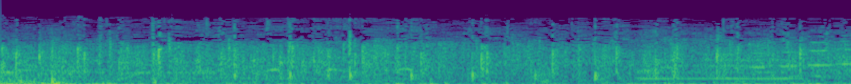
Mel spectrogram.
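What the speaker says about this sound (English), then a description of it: "You can clap harder than that." An audience claps at Ronnie Scott's Jazz Club in London before a Eumir Deodato late show, a moderate, somewhat scattered applause with individual claps audible throughout and a faint tone near the end.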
